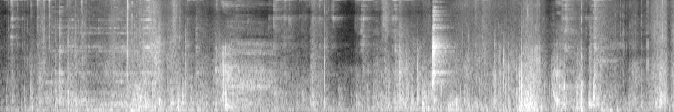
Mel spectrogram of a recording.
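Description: A western saddle being carried and set onto a horse's back over pads: irregular rustling, knocks and clinks of leather and metal hardware.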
